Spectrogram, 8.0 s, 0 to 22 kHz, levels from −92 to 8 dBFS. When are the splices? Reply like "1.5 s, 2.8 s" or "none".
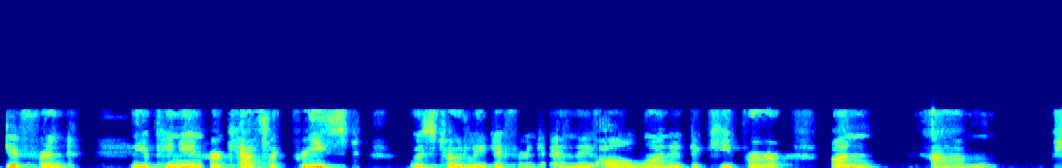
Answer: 1.0 s, 1.5 s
